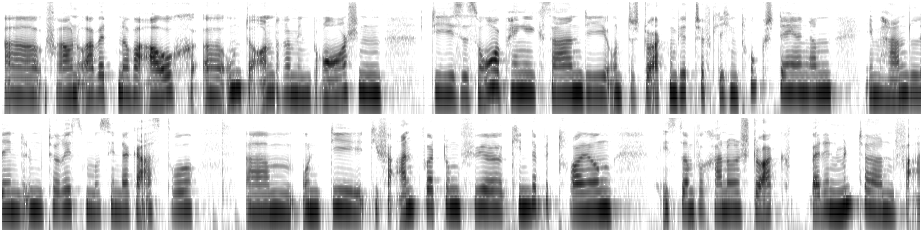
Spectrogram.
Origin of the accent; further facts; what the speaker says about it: Upper Austria, Austria; Ja, ich komme ursprünglich aus dem Mühlviertel, Oberösterreich, Linzer Gegend, habe dann nach der Matura in Linz Wirtschaftspädagogik auf Erwachsenenbildung spezialisiert, studiert.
